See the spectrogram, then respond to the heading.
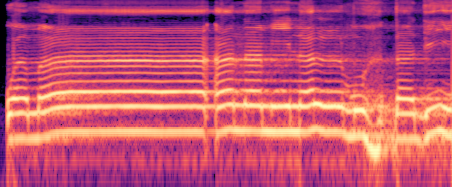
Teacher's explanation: din bertemu mat dengan huruf hidup yang dibaca waqaf mat arid li sukun, 4 harokat kita panjangkan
